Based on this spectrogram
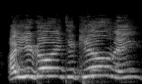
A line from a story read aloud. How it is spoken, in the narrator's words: She yells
